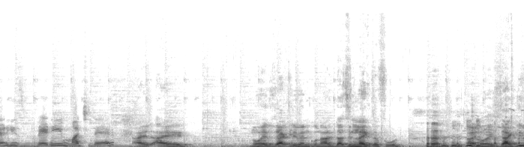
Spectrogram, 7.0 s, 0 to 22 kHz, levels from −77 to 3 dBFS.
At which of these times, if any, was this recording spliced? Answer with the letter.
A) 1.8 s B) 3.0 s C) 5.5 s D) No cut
A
